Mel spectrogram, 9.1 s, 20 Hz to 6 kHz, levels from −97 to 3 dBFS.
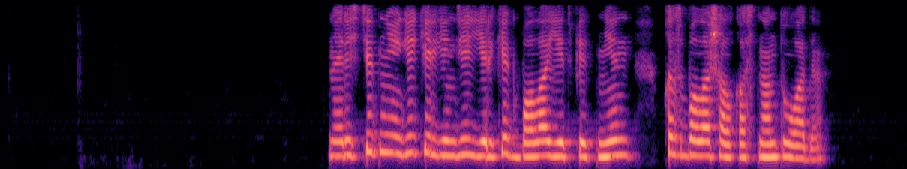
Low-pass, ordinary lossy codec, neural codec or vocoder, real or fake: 5.4 kHz; none; none; real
